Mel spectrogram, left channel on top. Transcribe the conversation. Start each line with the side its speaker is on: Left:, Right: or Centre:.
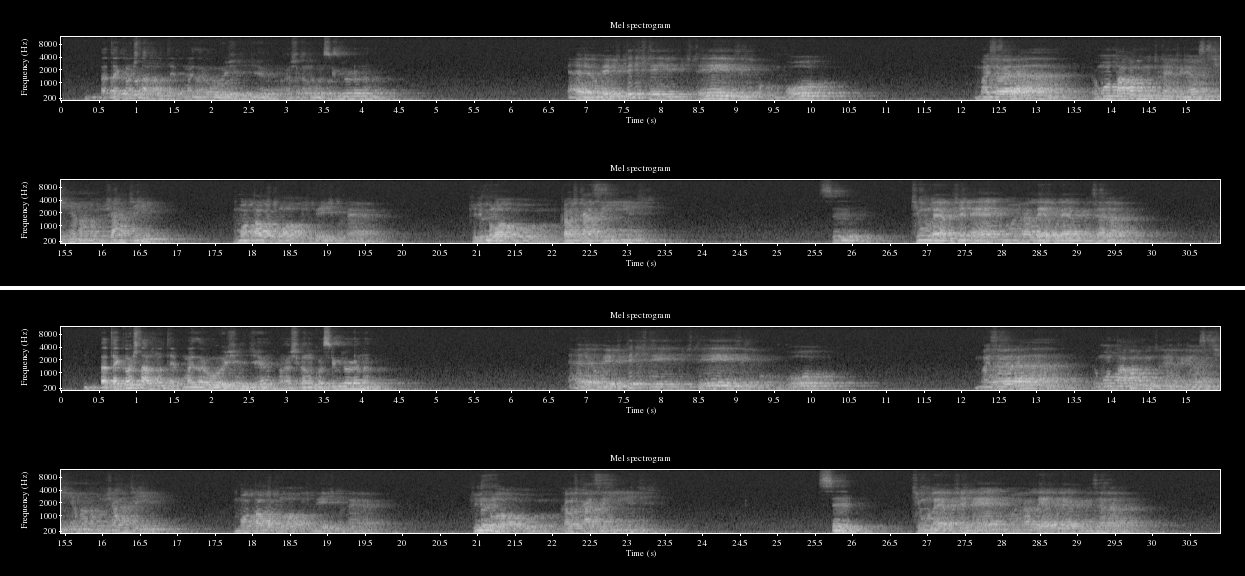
Right: Até que gostava no tempo, mas hoje em dia, acho que eu não consigo jogar, não.
Left: É, eu meio que testei, eu testei, usei um pouco, um pouco. Mas eu era, eu montava muito, né? Criança tinha na- no, no jardim, montar os blocos mesmo, né? Aquele
Right: Né?
Left: bloco, aquelas casinhas.
Right: Sim.
Left: Tinha um Lego genérico, não era Lego, Lego, mas era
